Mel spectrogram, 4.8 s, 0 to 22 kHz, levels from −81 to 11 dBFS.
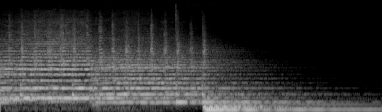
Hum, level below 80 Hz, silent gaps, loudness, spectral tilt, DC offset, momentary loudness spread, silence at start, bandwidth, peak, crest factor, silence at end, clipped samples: none; -28 dBFS; none; -20 LUFS; -5.5 dB/octave; under 0.1%; 20 LU; 0 s; 14 kHz; -6 dBFS; 14 dB; 0 s; under 0.1%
